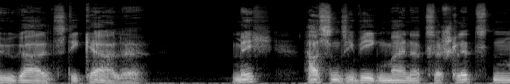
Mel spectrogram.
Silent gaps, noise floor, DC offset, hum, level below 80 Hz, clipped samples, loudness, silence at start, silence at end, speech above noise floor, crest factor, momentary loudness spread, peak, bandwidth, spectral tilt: none; -43 dBFS; under 0.1%; none; -42 dBFS; under 0.1%; -21 LUFS; 0 s; 0 s; 23 dB; 18 dB; 10 LU; -4 dBFS; 19.5 kHz; -5 dB/octave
